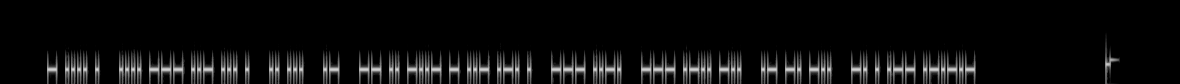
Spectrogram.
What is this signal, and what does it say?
Morse code, heard as a keyed tone, about 40 wpm, 700 Hz. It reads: THE HOUSE IS A MIXTURE OF OLD AND NEW.
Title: Sentences from Top 1500 Words 40wpm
